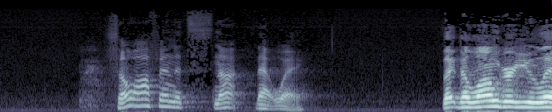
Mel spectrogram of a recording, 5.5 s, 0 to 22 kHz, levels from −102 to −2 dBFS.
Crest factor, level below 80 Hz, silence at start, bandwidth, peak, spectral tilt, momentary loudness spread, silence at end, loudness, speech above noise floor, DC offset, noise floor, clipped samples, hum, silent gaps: 18 dB; -62 dBFS; 1.2 s; 8.6 kHz; -4 dBFS; -7.5 dB/octave; 21 LU; 0 s; -20 LUFS; 49 dB; under 0.1%; -68 dBFS; under 0.1%; none; none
